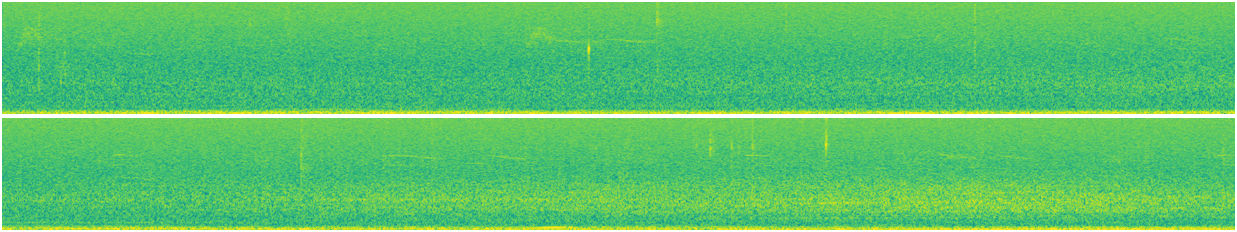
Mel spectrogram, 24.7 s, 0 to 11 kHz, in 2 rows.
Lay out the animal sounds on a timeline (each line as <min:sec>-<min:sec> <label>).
0:05.2-0:06.9 Blue Jay (Cyanocitta cristata)
0:15.9-0:17.7 Blue Jay (Cyanocitta cristata)
0:21.5-0:22.8 Blue Jay (Cyanocitta cristata)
